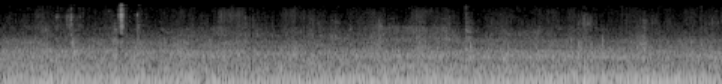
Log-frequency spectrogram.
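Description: Steady low outdoor rumble with a faint click about a second in.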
